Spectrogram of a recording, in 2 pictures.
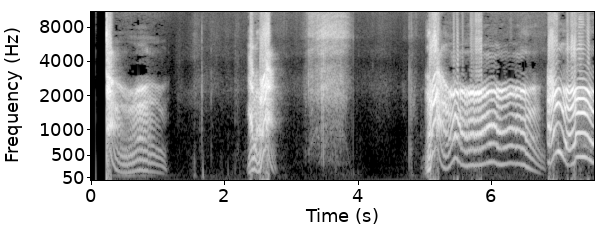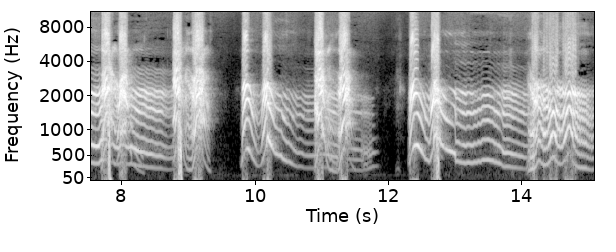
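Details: Alaskan Malamute puppy, half malamute and half wolf, howling: wavering, harmonic-rich drawn-out notes that rise and fall, broken by sharp clicks and short yelps, with brief pauses between bouts.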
